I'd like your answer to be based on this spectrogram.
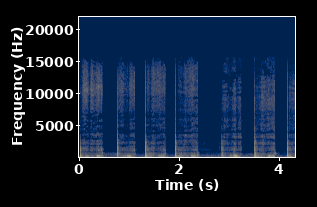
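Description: A thin white stick of classroom chalk, held in the fingertips, writes text on a black chalkboard in continuous scratching strokes. Seven separate bursts of dry, gritty scratching are heard, each opening with a sharp tap of the chalk against the board and trailing off into a soft, brief scrape before a short pause.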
